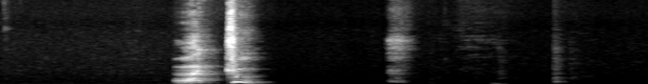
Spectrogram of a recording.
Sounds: Sneeze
